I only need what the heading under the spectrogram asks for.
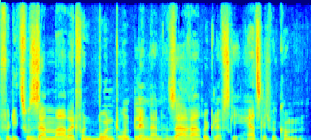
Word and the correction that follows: Ryglewski: Riglewski spricht sich das aus.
